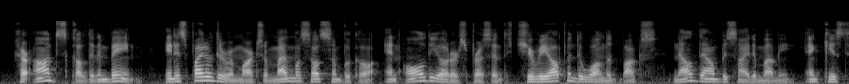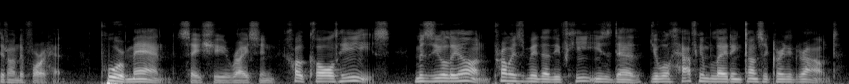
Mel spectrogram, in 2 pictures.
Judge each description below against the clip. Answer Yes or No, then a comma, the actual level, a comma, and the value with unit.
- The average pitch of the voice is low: Yes, low, 125 Hz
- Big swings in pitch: No, average, 4.8 semitones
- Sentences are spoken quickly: Yes, fast, 210 wpm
